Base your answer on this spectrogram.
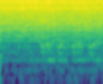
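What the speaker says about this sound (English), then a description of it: "So I do a little bit of stirring here" Turkey mince sizzles steadily in a small, crowded frying pan as it is stirred, a continuous close hiss and crackle with no talking.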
